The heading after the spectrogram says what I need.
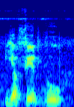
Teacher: را ساکن ہونے کی وجہ سے را کا دوسری را میں ادغام کیا تو یہ بن گیا یفررو.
